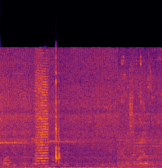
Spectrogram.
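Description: A car horn sounds a brief toot about half a second in, over crowd chatter and a steady low rumble.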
